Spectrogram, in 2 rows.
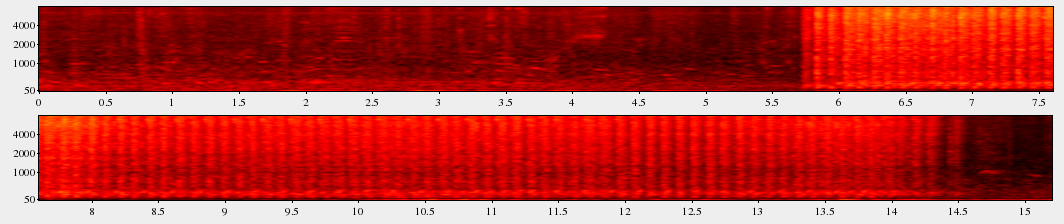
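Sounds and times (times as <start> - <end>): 
camareta blasts replacing church bells: 5.7 - 14.5.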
